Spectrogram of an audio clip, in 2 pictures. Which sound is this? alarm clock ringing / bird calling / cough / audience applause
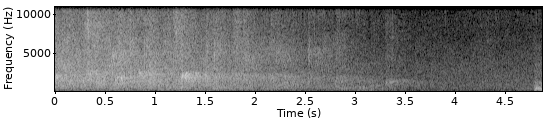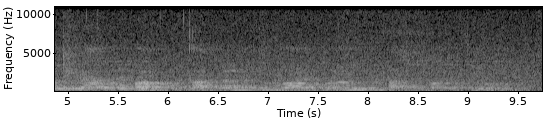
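audience applause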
